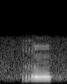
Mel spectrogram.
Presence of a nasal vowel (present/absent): present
